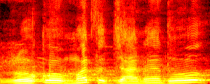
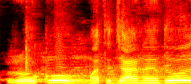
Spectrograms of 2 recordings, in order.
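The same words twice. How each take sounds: First: Loud, slow रोको मत, then a break before जाने दो; group रोको मत together, pause, then जाने दो; pause after मत. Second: Loud, drawn-out रोको, break, then मत जाने दो together; pause after रोको. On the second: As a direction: split off रोको and join मत to जाने दो. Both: Shown as a demonstration. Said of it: "ये पंक्ति को गलत करो".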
